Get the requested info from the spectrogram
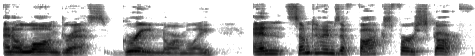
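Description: A man plays a timid young schoolboy wizard from a storybook. The voice is raised in pitch and hesitant. He sounds nervous and unsure of himself. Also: very animated, unhurried, a bit bright. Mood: uncertain. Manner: hesitant, stammering.

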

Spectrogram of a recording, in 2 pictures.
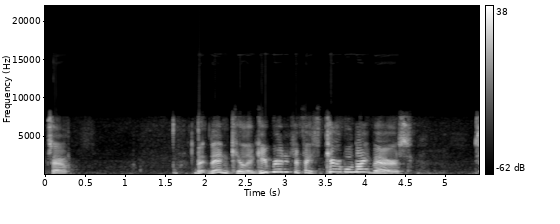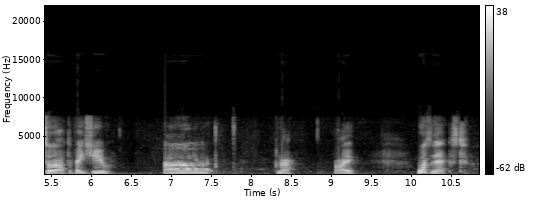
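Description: A man's voice: high-pitched, big pitch swings, takes it slowly, pauses often, pushed and bright. A young man hosting a casual let's play in his bedroom, joking and reading game text aloud. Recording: lo-fi webcam audio with game music.

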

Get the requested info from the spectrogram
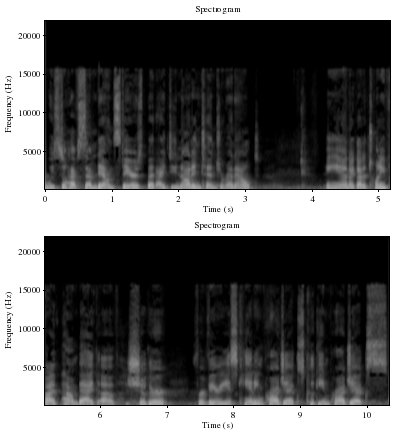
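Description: Young mom, slightly high voice, chatty home vlog on a handheld camera. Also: female voice, a little mellow. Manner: chatty, loses words, trails off. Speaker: mother of a large family, vlogger. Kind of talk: casual grocery haul walkthrough. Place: indoors at home, dining room and pantry. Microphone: handheld camera held at chest height.

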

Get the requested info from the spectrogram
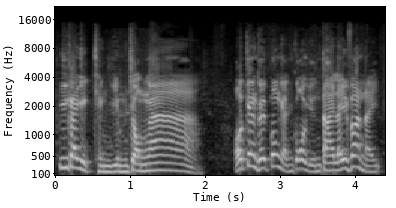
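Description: A man's voice: sits high, animated, normal speed, pushed and bright. An actor playing a hot-tempered, griping taxi driver and family man in a radio drama, with a Hong Kong Cantonese accent. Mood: annoyed, griping. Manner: griping, exclamatory. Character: grumbling male taxi driver, hot-tempered husband and father.

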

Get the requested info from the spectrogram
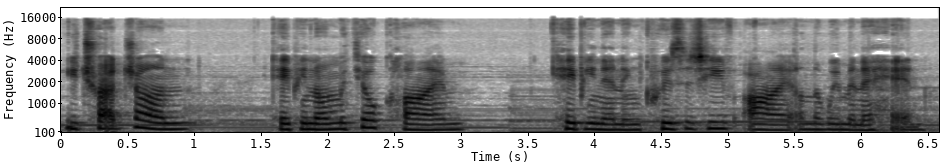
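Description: A woman reading a scripted guided meditation in a measured, soothing manner. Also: on the low side, steady tone. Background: soft music.

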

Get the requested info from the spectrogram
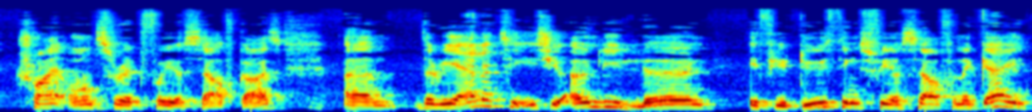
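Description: A man giving a recorded slide lecture to students, relaxed and conversational, with frequent ums and self-corrections. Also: mid-range voice.

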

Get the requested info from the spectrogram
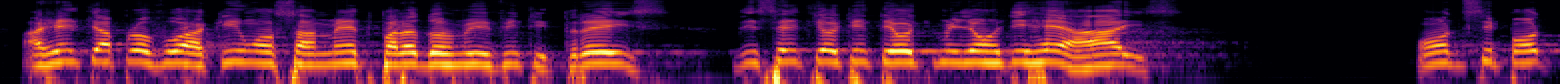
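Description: A man with a Northeastern Brazilian accent addresses a council session in an oratorical, insistent manner. His voice is high for a man and very clean in tone. It rings through the chamber with a long reverb. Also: clear, resonant tone. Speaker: city councillor. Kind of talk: political speech in a plenary session. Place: indoor council chamber at a lectern. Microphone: gooseneck podium microphone. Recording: echoey hall with long reverb.

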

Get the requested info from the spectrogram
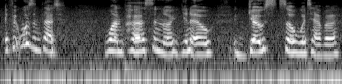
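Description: A woman's voice: sits high, unhurried, a little hiss or hum. A woman playing a haughty, suspicious, melodramatic lady of the manor in an improvised old-time radio play. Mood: stern, exasperated. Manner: melodramatic, exasperated, formal.

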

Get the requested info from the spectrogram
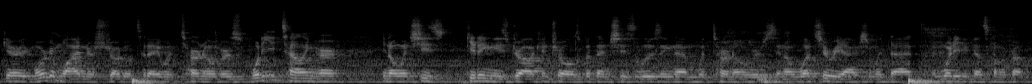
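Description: A man's voice: medium pitch, little pitch movement, fast talker. A male reporter asking pointed follow-up questions at a post-game press conference. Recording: echoey room with background noise.

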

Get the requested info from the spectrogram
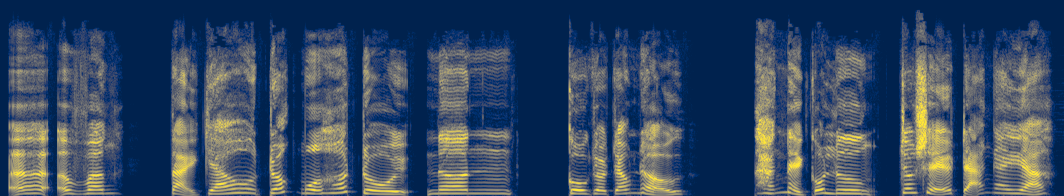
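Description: A woman voicing an earnest, polite young man in an animated moral story. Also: high-pitched, a little slow, dry recording, studio quality. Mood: sheepish. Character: earnest young man, spendthrift son learning independence. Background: background music.

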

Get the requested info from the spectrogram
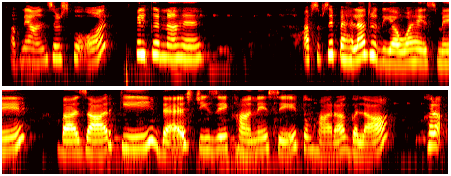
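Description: A woman schoolteacher with a high voice talks at an unhurried pace. She poses a question to her pupils and then answers it herself, step by step, in a patient classroom manner. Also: a little hiss or hum. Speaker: school teacher. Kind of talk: recorded online class over worksheet.

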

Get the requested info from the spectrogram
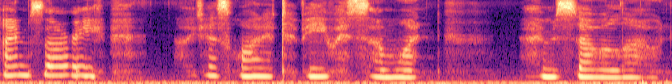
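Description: A woman's voice: high voice, fairly even intonation, slow. A woman voicing a lonely, apologetic little cartoon ink demon with a meek, plaintive manner. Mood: sad, apologetic.

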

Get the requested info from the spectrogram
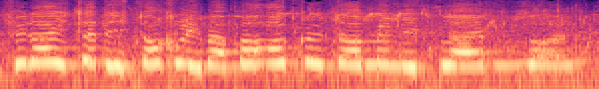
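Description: A woman's voice: very high-pitched, flat delivery, fairly quick, dull audio, a little hiss or hum. A woman playing a small, naive male hedgehog in a children's audio play, earnest and politely formal. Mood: dejected. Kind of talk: children's audio drama acting.

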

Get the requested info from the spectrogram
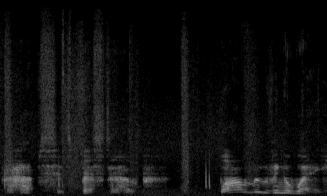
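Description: An actor playing a calm, concerned mission commander in a video game, talking over radio in a measured, formal way. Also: male voice, a little high, slight background noise, poor audio. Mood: grave. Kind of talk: dramatic game dialogue.

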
